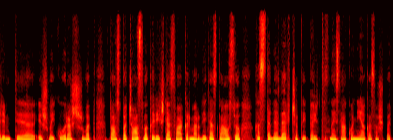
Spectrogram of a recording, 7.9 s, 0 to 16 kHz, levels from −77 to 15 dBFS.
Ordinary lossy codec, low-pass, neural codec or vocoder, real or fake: AAC, 48 kbps; 14.4 kHz; autoencoder, 48 kHz, 32 numbers a frame, DAC-VAE, trained on Japanese speech; fake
